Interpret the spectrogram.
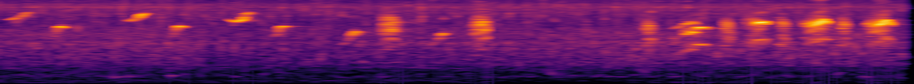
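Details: Long-tailed shrike master song, used to train young birds: a varied string of short high sweeping notes, first spaced and thin, then louder, denser chattering phrases with sharp rising whistles toward the end.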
